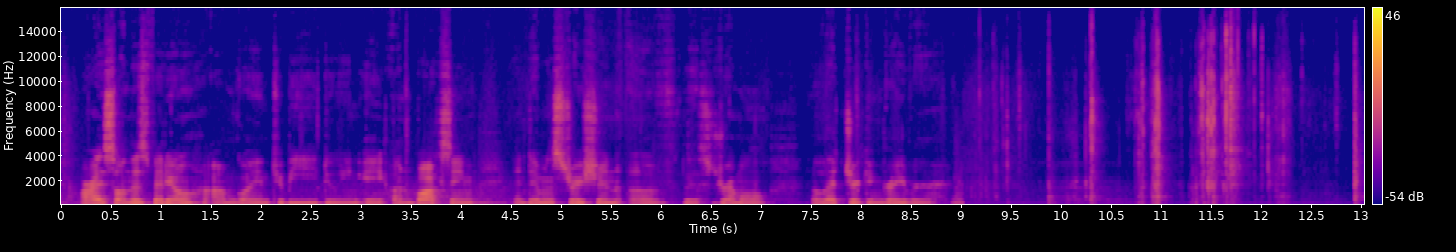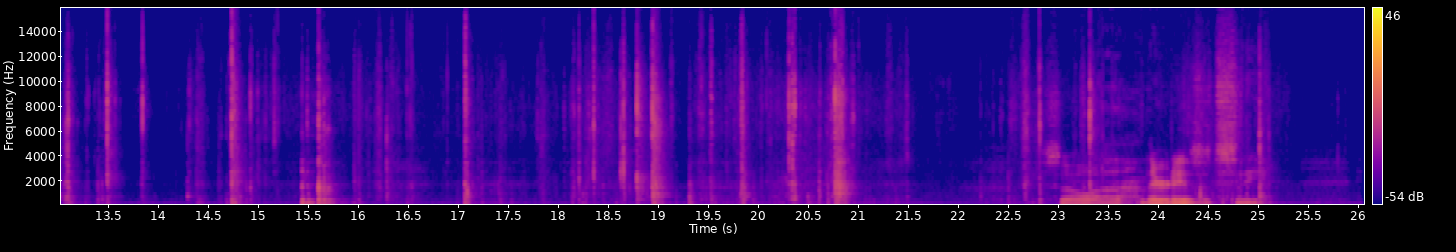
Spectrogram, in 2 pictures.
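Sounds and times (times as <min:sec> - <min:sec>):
plastic cracking and crinkling: 0:09.0 - 0:21.6, 0:22.4 - 0:23.6.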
